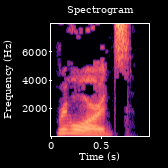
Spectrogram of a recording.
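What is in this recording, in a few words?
"rewards", British English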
